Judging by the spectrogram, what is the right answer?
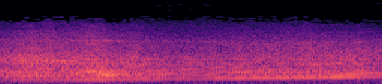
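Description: New Ferraris and Lamborghinis zip and zag around a parking lot at the Arrowhead Pond of Anaheim, engines droning and revving steadily at moderate distance, one swelling slightly louder as it passes, with no talk.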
